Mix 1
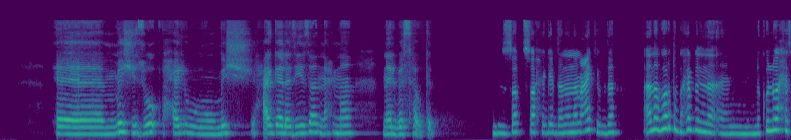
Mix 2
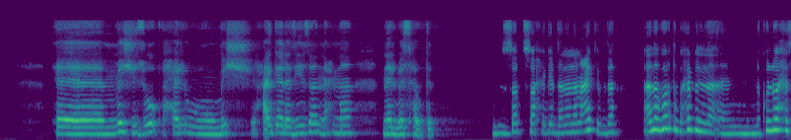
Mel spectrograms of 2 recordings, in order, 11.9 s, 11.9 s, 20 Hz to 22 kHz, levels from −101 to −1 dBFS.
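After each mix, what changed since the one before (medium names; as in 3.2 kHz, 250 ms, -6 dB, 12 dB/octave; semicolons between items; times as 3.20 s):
master: add rippled EQ curve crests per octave 1.2, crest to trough 14 dB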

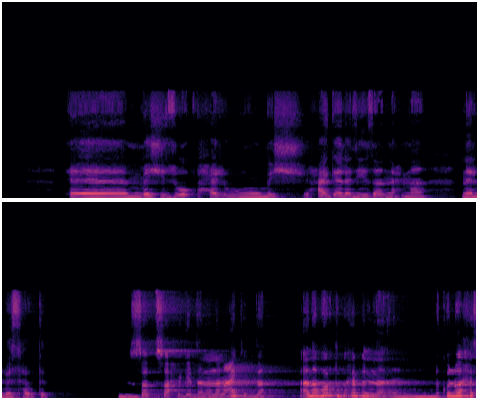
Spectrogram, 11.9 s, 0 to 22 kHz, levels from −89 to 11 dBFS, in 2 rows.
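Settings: second voice: send on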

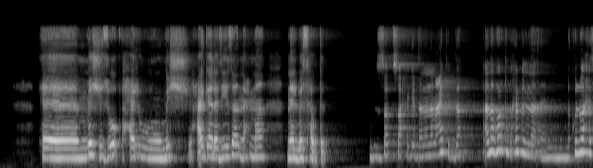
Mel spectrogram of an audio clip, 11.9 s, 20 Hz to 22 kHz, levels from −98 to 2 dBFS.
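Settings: first voice +11.5 dB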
